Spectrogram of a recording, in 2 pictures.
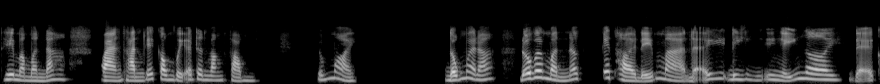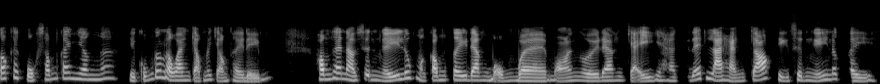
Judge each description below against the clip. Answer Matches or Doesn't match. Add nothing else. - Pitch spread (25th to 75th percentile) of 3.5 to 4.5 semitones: Doesn't match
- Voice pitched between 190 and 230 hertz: Matches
